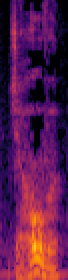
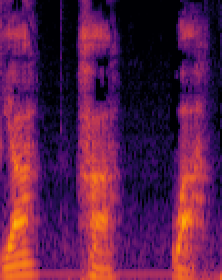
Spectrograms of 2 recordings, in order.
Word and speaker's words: Yahweh: Jehovah. The proper pronunciation is Yah Ha Wah.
